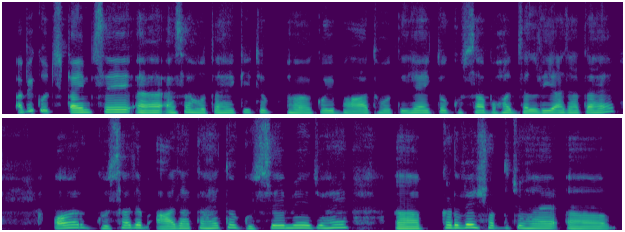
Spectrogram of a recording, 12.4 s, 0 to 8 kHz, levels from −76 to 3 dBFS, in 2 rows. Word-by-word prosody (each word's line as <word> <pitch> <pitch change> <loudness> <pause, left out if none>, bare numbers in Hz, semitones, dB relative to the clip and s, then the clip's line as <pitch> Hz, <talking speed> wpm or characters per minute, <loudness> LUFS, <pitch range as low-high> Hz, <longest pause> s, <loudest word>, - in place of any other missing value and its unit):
अभी - - -1
कुछ - - -3
टाइम 155 +1 +6
से 165 - +1 0.2
अ, 160 -2 -1 0.3
ऐसा 135 +5 -2
होता 135 -2 -2
है 135 +1 -1
कि 155 - -5
जब 150 - -2 0.2
अ, 120 -2 0
कोई 130 0 -2
बात 120 +2 -1
होती 125 0 -5
है 135 0 +1
एक 130 - -5
तो 150 - -2
गुस्सा 135 0 -1
बहुत 120 -1 -3
जल्दी 120 +3 +1
आ 130 0 +2
जाता 135 0 -1
है। 180 - -1 0.7
और 195 +3 +4 0.2
गुस्सा 185 +6 0
जब 185 -1 0
आ 130 +1 +4
जाता 155 +1 -1
है 165 - +1
तो 195 -2 0
गुस्से 140 +6 0 0.2
में 180 0 +3
जो 180 - +1
है 195 +3 +1
अ, 140 -7 0 0.3
कड़वे 190 +2 +6
शब्द 170 -1 -4
जो 170 - 0
हैं 155 0 +1
अ, 130 -2 -1
140 Hz, 195 wpm, -23 LUFS, 130-170 Hz, 0.7 s, टाइम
